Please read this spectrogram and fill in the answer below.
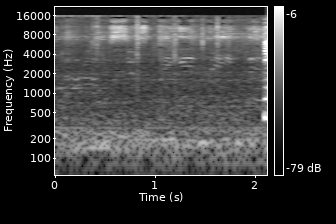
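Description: Near silence: faint background music over quiet room tone.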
